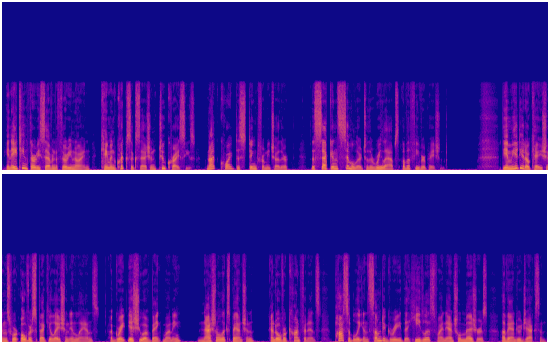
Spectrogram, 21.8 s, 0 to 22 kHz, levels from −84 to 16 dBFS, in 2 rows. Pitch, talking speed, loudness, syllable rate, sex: 150 Hz, 160 wpm, -21 LUFS, 5.8 syllables/s, male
